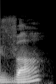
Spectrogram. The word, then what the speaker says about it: vas: Basically you pronounce it like for the tu because you don't pronounce the final S, okay, il va, elle va, okay, je vais, tu vas, il va, elle va.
